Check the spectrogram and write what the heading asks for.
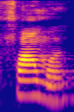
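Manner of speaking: फार्मर as "faa-muh", no r; silent r. Shown as a demonstration. Teacher listing examples for students, फार्मर without r. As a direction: say फार्मर with long aa and dropped r's. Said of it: "इसको आपको silent रख देना है".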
